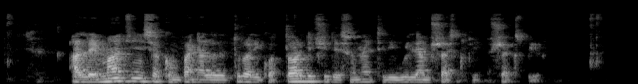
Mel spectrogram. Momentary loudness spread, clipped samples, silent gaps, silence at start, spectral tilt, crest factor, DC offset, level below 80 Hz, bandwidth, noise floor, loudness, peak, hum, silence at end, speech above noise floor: 13 LU; under 0.1%; none; 0.05 s; -5 dB/octave; 22 dB; under 0.1%; -66 dBFS; 11.5 kHz; -50 dBFS; -24 LUFS; -4 dBFS; none; 0.4 s; 26 dB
